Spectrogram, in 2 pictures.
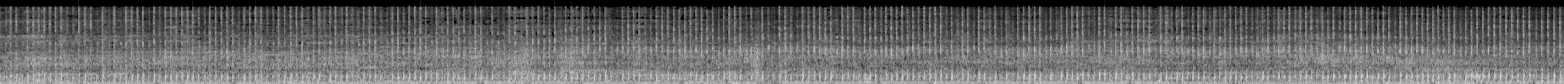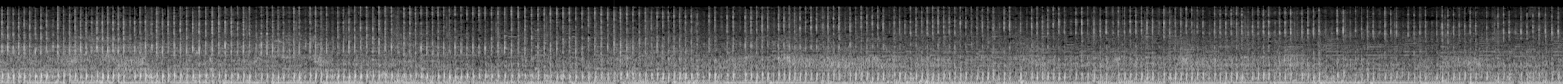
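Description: Small longtail boat engine running steadily as the boat pulls away, growing slightly fainter toward the end, with music playing alongside.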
